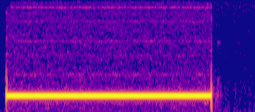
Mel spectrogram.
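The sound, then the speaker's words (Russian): Steady telephone tone as a call to a company switchboard is transferred to an operator: one unbroken, mid-pitched hum of about two seconds that cuts off abruptly, leaving near silence. “Вызов переводится к оператору. Пожалуйста, подождите.”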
